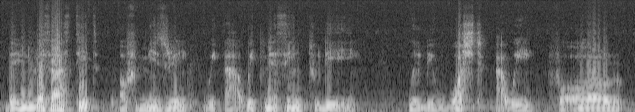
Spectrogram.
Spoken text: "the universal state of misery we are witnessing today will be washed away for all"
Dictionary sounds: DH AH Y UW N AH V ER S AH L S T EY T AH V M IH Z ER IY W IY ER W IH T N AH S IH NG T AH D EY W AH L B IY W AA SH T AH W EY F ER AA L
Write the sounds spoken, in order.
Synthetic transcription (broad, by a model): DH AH Y UW N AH V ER S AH L S T EY T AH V M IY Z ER IY W IY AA W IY T N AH S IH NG T AH D EY W AH L B IY W AA SH T AH W EY F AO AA L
